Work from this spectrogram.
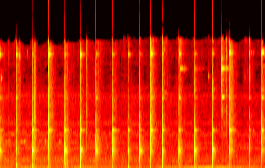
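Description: A novaculite laurel leaf point is flintknapped by pressure flaking, producing a close run of about eighteen sharp, bright ticks and snaps at an uneven, quick pace with no talk.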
